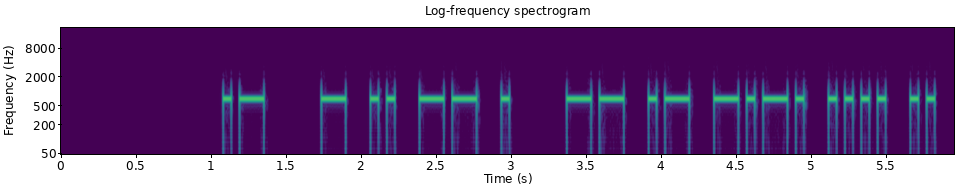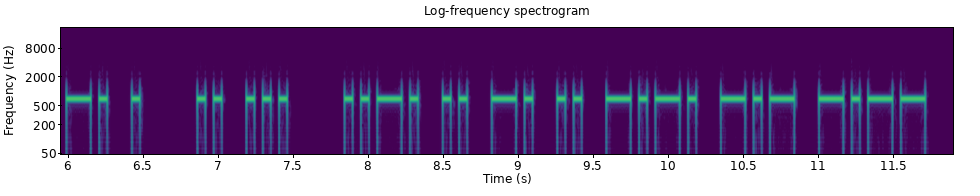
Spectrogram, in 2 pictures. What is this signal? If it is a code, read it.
Morse code, heard as a keyed tone, about 22 wpm, 700 Hz. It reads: A TIME MACHINE IS FINICKY
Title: A Sound Of Thunder 22wpm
